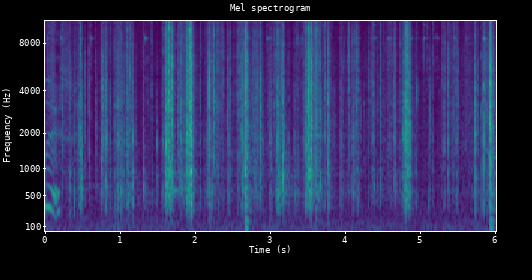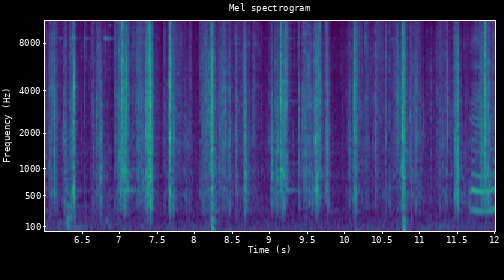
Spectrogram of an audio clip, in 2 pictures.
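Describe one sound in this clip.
A toy blaster clicks and rattles.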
